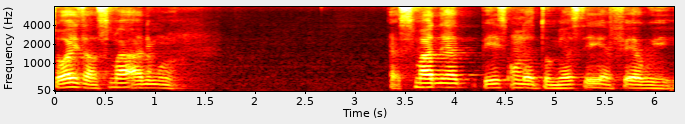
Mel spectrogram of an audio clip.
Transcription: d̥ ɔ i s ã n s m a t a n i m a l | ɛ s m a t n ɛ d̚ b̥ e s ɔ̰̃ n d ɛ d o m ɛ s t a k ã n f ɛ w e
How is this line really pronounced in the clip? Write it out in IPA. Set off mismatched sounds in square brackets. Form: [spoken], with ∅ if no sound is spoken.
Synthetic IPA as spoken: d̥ ɔ i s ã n s m a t a n i m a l | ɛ s m a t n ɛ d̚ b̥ e s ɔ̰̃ n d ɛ d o m ɛ s t [i] k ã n f ɛ w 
